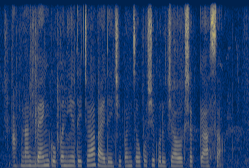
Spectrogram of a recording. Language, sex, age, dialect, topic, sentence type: Marathi, female, 25-30, Southern Konkan, banking, statement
